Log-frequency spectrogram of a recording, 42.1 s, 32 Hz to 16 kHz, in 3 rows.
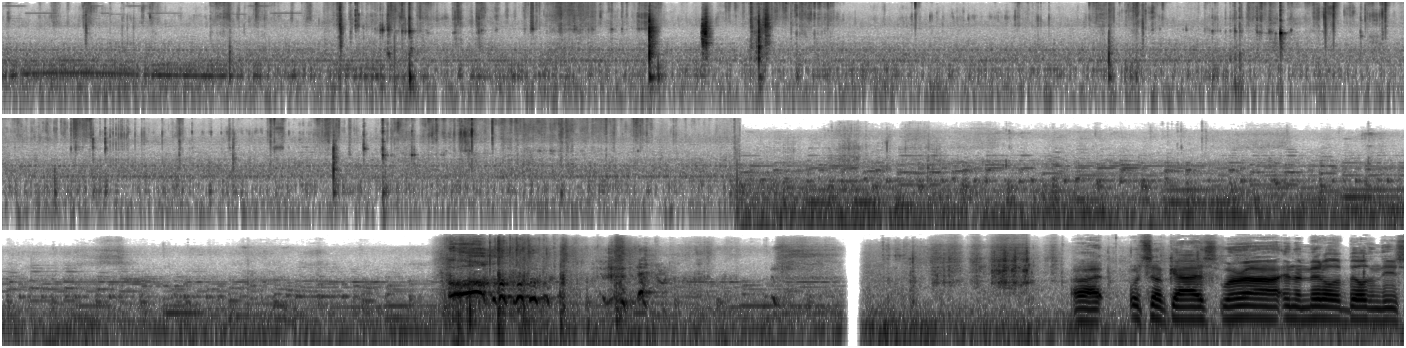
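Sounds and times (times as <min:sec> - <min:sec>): faint steady hum: 0:00.0 - 0:32.3
small objects clicking and knocking: 0:00.8 - 0:21.3.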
